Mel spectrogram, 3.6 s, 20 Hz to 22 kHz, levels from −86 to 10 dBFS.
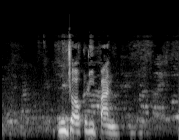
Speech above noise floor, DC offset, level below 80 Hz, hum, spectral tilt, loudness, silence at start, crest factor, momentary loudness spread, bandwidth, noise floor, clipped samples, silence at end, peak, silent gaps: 33 dB; under 0.1%; -60 dBFS; none; -4.5 dB/octave; -13 LUFS; 0.2 s; 18 dB; 16 LU; 9.2 kHz; -46 dBFS; under 0.1%; 0 s; 0 dBFS; none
